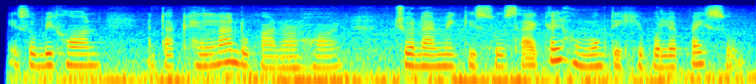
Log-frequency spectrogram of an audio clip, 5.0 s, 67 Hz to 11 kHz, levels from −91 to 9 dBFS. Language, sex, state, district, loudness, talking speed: Assamese, female, Assam, Kamrup Metropolitan, -19 LUFS, 140 wpm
